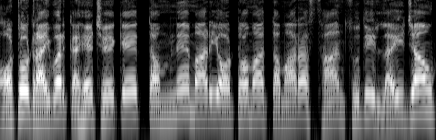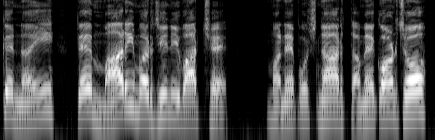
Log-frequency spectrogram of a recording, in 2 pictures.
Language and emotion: Gujarati, angry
